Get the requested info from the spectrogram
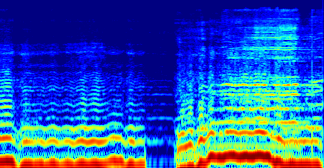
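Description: Vocal-only intro music: a low male voice humming long held notes that step slowly in pitch, breaking off briefly about two seconds in before resuming.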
